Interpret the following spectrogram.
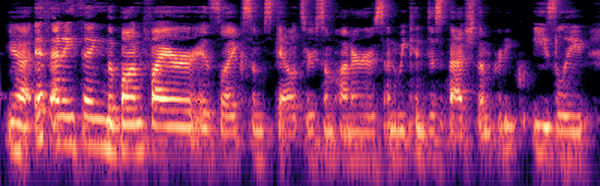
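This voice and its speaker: Female tabletop player, slightly low voice, casual game chat, background noise behind her. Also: lively intonation, moderate pace, a bit bright.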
